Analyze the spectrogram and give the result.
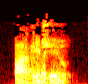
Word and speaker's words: Bakken: Bakken.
